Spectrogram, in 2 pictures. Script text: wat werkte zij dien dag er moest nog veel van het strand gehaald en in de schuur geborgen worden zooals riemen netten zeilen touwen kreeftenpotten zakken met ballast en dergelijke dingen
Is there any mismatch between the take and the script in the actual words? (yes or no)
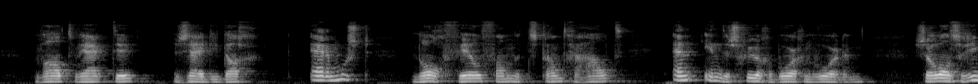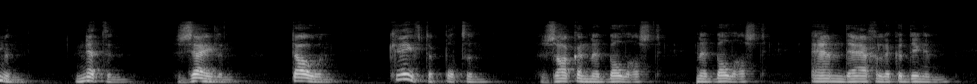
yes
